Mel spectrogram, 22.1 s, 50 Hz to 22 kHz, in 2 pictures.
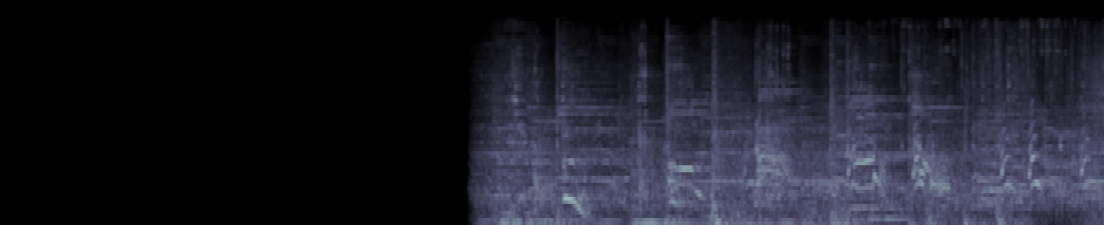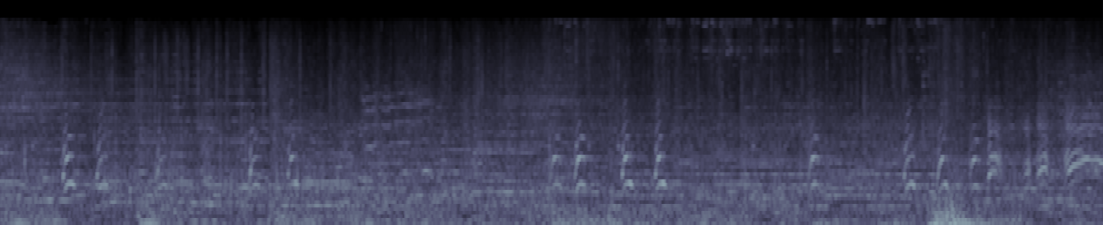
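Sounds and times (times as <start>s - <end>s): film music: 4.7s - 22.0s.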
